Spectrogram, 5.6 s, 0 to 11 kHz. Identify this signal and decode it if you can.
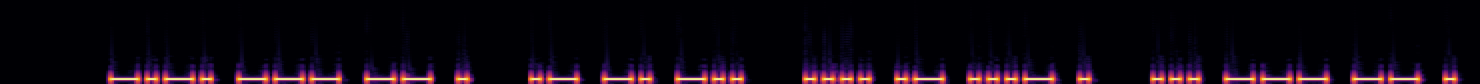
Morse code, heard as a keyed tone, about 34 wpm, 700 Hz. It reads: COME AND HAVE SOME
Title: Sentences from Top 1500 Words 35wpm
